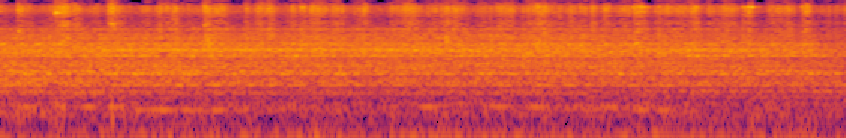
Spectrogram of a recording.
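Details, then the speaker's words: Surya ceiling fan on the bench via series test board: fast, fine scraping ticks each turn over steady hum, getting louder as the fan warms up; worn, dry motor bearing. "यह ऐसी आवाज़ ए रही है दोस्तों यह आवाज़ बढ़ती जाती है जैसे इसे पंखा गर्म होगा उसके हिसाब से चलते चलते"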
